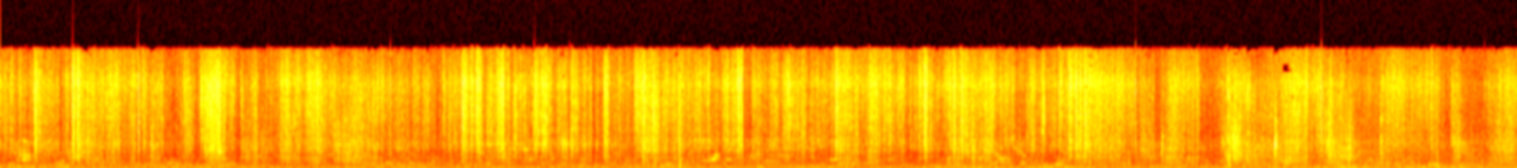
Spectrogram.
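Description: Dry, sandy soil crumbles and trickles from hands up close.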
